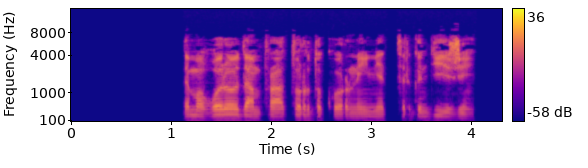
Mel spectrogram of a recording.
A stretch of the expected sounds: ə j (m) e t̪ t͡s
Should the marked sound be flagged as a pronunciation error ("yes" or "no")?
yes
